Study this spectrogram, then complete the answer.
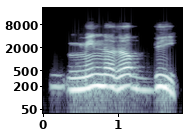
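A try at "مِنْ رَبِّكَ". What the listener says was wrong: আপনি মিন বলছেন মির রব্বিক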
